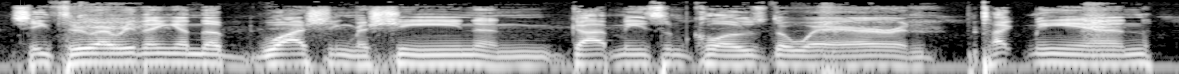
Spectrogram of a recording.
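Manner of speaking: ordinary talk, nothing marked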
